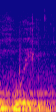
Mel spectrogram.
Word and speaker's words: ruim: E falando no bom, na expectativa, vamos falar do ruim. Ainda bem que essa pronúncia foi correta. Ruim, hein, gente? Pelo amor de Deus, não é ruim. Ruim, muito bem.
